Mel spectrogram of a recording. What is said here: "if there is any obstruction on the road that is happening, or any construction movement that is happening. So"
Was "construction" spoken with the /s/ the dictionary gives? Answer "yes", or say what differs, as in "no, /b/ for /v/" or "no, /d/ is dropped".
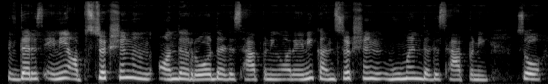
yes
